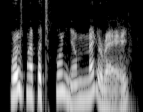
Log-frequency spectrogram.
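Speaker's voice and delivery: high-pitched cartoon Martian space-alien voice. Playing a video game and doing a Marvin the Martian voice. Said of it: "That is the one voice I can".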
